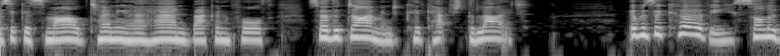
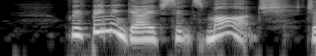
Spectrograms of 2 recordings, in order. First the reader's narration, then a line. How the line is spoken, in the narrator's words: Jess explained happily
